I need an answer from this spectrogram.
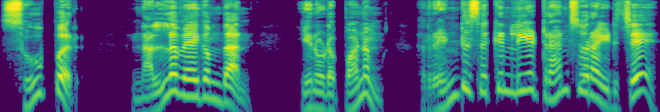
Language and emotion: Tamil, surprised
